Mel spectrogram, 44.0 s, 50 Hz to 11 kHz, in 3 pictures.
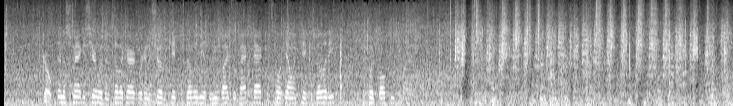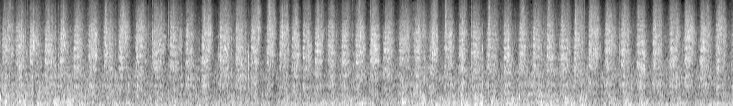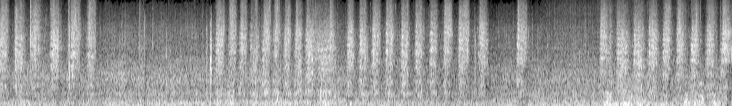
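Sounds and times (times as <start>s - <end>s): extinguisher pump rasping pulse: 9.1s - 31.3s, 33.5s - 40.0s, 41.3s - 43.9s.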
